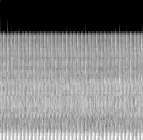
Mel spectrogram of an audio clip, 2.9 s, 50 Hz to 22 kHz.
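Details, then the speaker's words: 1974 Sears ST/16 tractor, Briggs & Stratton 8hp single-cylinder, idling after pushing a 1999 Ford Ranger: quick, even putter around 300 firings a minute; owner thinks idle is slightly high and may lower the idle stop screw. "amazing it almost almost sounds like i could idle it down some more i might might do a little tweaking on that uh and that idle screw"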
